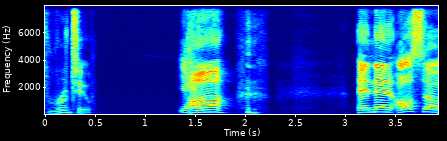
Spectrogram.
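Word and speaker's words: Räty: R A T Y last name is pronounced Rutu.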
